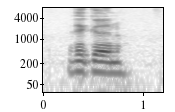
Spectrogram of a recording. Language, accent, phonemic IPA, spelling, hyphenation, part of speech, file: Portuguese, Brazil, /veˈɡɐ̃.nu/, vegano, ve‧ga‧no, adjective / noun, LL-Q5146 (por)-vegano.wav
- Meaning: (adjective) vegan (relating to vegans or veganism); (noun) vegan (person who follows a vegan diet)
